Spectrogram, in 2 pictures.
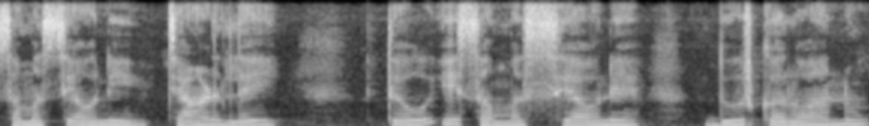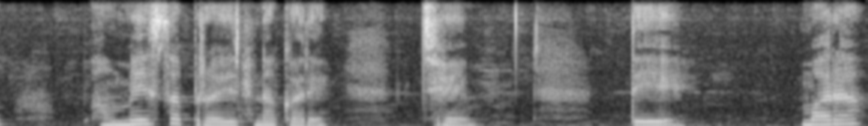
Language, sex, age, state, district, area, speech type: Gujarati, female, 18-30, Gujarat, Valsad, rural, spontaneous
